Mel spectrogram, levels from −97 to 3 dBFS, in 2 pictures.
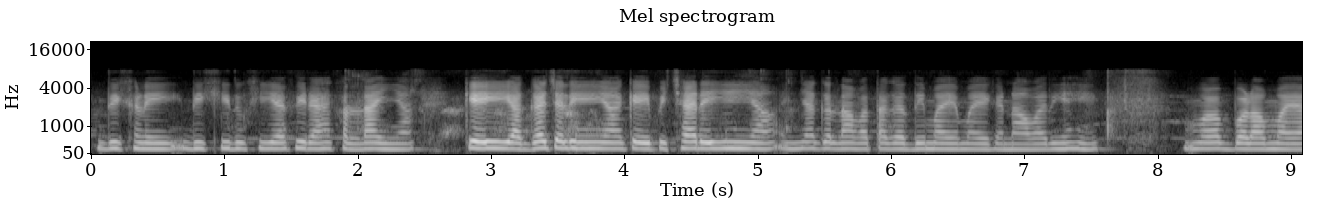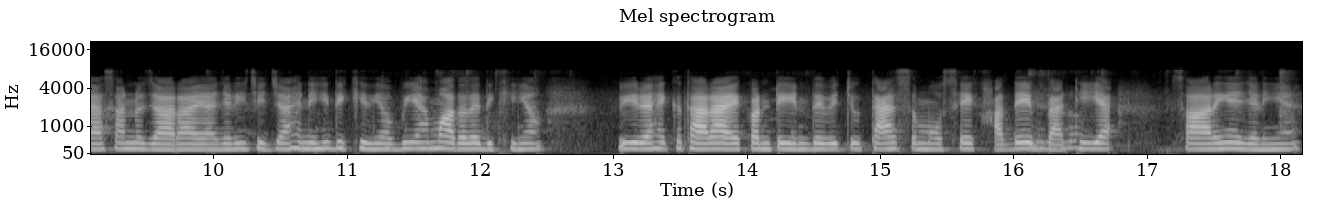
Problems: none marked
